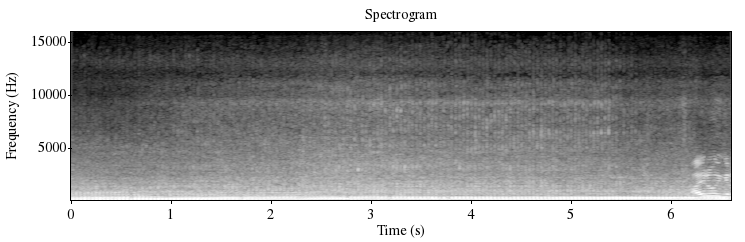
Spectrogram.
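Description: A Boom Vader Grom clone motorcycle engine idling a little high at about 3,000 rpm, a steady close buzzing putter that runs throughout while someone talks over it.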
